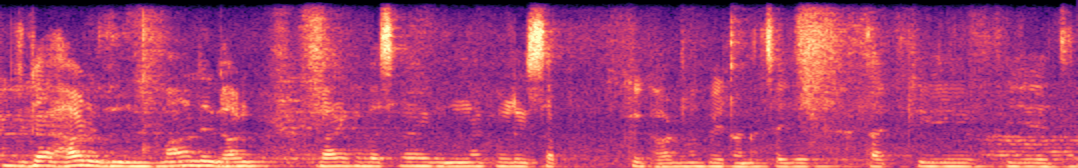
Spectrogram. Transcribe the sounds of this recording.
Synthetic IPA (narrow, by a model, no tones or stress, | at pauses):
ɡaɦəɽmãleɡʱəɾɾajkebət͡ʃɾanakələsəb | keɡʱəɾmebʱeʈanat͡ʃaɦijet̪akipʰe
